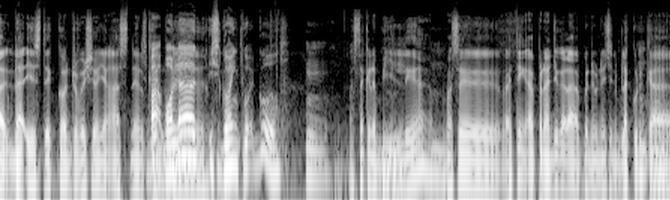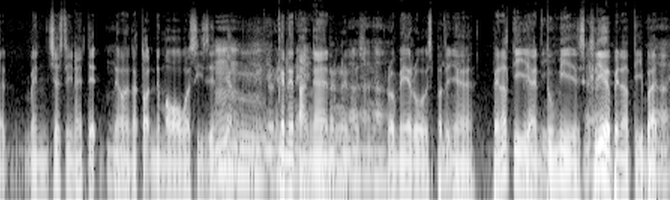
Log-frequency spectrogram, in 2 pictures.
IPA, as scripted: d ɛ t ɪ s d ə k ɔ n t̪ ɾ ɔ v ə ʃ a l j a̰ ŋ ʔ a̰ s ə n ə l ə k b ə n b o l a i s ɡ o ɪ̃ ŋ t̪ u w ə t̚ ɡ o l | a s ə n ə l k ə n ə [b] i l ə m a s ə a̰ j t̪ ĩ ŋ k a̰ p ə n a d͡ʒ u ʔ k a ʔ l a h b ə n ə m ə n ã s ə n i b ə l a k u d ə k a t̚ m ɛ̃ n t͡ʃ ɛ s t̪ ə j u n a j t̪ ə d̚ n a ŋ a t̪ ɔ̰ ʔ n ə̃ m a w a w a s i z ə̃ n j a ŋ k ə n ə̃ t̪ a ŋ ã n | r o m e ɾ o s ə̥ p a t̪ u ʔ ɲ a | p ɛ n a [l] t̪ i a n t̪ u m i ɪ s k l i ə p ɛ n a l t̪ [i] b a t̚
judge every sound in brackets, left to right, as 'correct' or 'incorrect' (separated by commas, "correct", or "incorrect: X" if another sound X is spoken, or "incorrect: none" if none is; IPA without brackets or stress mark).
correct, correct, correct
